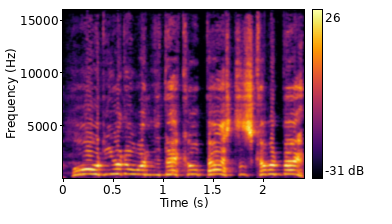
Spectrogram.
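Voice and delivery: put-on very high, loud child voice; little girl voice. Godchild asks the babysitter when mommy returns, high child voice. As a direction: squeak it like a little kid. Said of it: "Started saying weird things like".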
